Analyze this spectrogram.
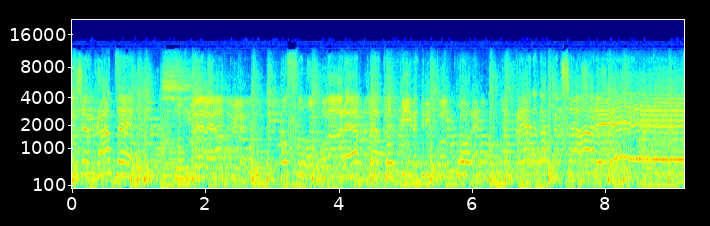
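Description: Live pop-rock band music on keyboards and drum kit, with a singer at the microphone. A long steady note comes in near the end.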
